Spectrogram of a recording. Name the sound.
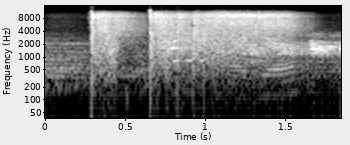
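haunted house air cannon blast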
